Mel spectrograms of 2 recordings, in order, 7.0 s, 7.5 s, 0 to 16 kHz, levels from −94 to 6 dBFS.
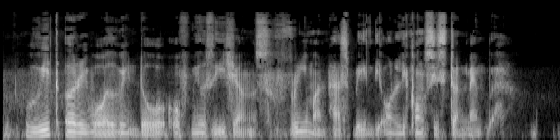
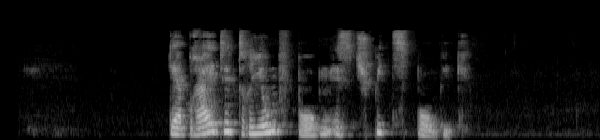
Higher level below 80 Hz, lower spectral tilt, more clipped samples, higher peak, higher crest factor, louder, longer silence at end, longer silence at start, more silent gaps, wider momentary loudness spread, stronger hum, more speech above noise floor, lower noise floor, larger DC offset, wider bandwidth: first, -54 dBFS vs -80 dBFS; second, -4 dB/octave vs -6.5 dB/octave; neither; first, -2 dBFS vs -10 dBFS; about the same, 18 dB vs 20 dB; first, -20 LUFS vs -28 LUFS; second, 0.3 s vs 1.7 s; second, 0.05 s vs 2.1 s; neither; second, 9 LU vs 13 LU; neither; second, 26 dB vs 52 dB; second, -46 dBFS vs -80 dBFS; neither; first, 11.5 kHz vs 7.2 kHz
